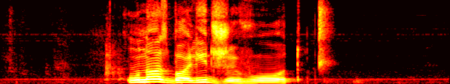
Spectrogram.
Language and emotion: Russian, sad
